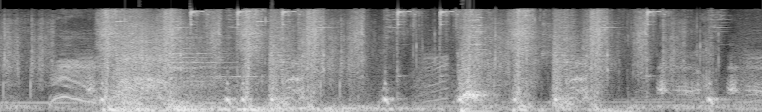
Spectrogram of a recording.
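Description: Sword blows slash and clang in quick succession.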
